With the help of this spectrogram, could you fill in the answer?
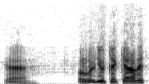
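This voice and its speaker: A man's voice: medium pitch, expressive, normal speed, dry recording, natural voice. A hard gangland boss, played by a male radio actor, snapping curt orders and threats with swooping emphasis. He is impatient and menacing, heard on a dull old radio drama recording. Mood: businesslike menace. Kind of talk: 1940s-1950s radio crime acting.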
